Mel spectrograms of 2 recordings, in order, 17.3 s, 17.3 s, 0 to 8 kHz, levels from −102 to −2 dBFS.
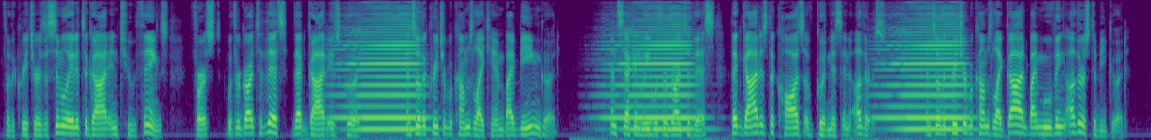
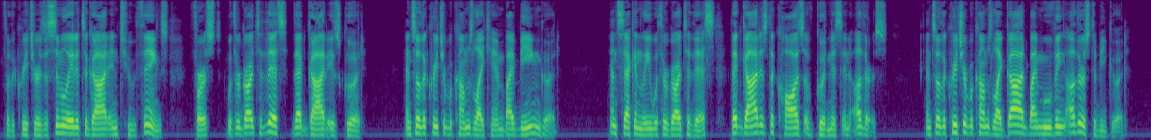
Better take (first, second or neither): second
